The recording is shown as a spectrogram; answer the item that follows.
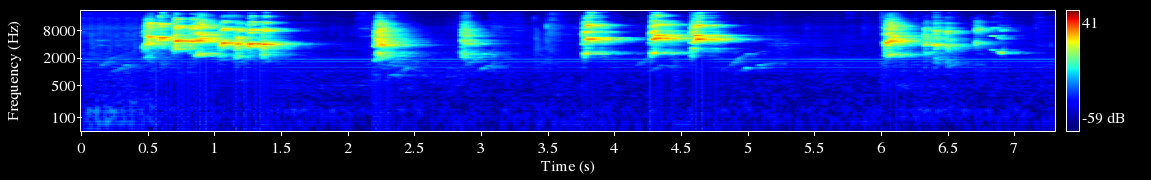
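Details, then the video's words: Lutino lovebirds, pet parrots, chattering in rapid shrill chirps, a long tumbling burst at the start followed by clusters of quick squeaky notes and short pauses. "lutino love birds"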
